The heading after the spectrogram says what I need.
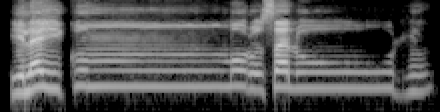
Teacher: মিম সাকিনের পরে মিম এসছে, ওই জন্য করে এই মিমটা এই মিমের সাথে মিলিয়ে একালি পরিমাণ গুণনা করে পড়তে হবে, একে ঈদগামে সাফাবি বলা হয়।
